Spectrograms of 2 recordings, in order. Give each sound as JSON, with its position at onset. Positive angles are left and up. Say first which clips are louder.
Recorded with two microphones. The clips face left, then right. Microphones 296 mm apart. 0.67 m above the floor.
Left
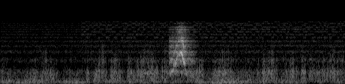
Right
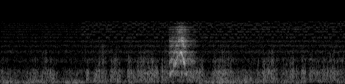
{"t": 1.7, "sound": "a zipper", "louder": "right 1 dB", "side_deg": -45}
